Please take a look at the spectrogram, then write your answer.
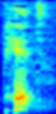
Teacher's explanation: hand in front in front of your mouth and say pit you may notice a little puff of air when you say pit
